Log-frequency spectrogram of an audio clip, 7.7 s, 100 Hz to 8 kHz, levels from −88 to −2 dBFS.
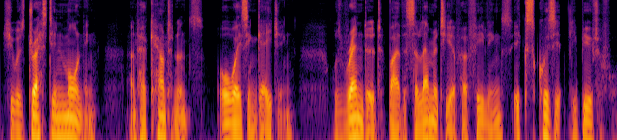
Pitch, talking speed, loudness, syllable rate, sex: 85 Hz, 155 wpm, -22 LUFS, 6.1 syllables/s, male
